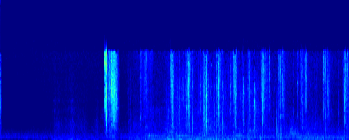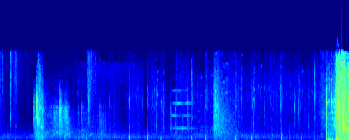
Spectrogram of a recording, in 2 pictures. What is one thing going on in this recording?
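Footsteps crunch on gravel and debris.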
